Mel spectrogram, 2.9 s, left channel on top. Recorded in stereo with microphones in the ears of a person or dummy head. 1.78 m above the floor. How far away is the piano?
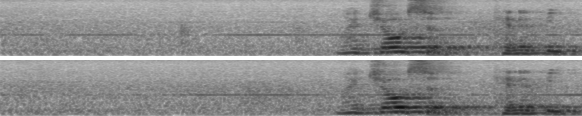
I don't hear a piano.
